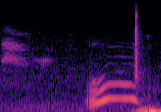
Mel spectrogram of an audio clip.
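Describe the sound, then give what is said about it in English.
A single drawn-out meow from Junior, a male pet cat, fairly loud, rising then holding steady before ending abruptly with a soft thump; a faint high mew can be heard just before it. “Wait, I need my emotional support cat for a second.”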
